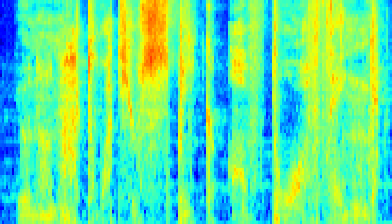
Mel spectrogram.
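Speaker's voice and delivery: creature voice, hissed whisper under the breath. A creature at a gate addressing a dwarf, hissing under its breath. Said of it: "it hisses under its breath".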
